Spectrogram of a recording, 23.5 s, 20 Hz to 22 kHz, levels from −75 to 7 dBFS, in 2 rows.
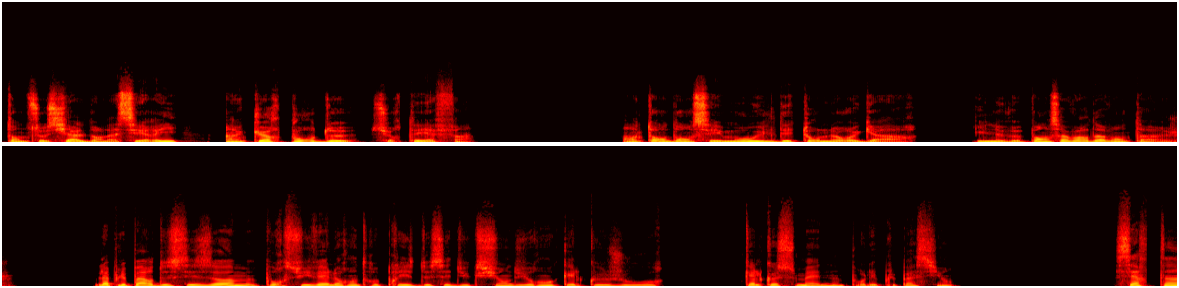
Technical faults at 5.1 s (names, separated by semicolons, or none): wrong sample rate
